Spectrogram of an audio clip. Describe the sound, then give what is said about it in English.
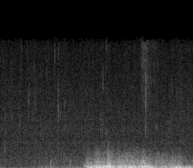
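Steady rain hisses softly, then a deep rumble of thunder swells in after a moment and rolls on, loud and broad, over the continuing downpour, during a thunderstorm on a night tour at Addo Elephant National Park in South Africa. “And he has to take care of the visitors who show up for night tours, even in the middle of a thunderstorm.”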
